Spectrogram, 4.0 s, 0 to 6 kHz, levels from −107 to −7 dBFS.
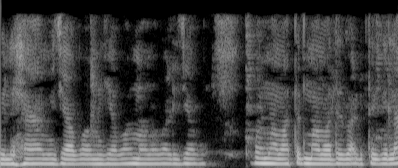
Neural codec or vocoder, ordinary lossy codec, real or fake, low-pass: none; MP3, 48 kbps; real; 5.4 kHz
